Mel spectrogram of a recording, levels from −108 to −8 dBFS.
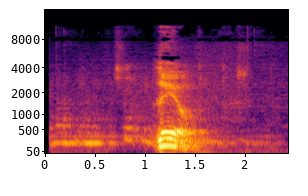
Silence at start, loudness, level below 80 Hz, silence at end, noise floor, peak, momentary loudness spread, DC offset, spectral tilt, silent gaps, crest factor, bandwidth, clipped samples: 0.15 s; -13 LUFS; -50 dBFS; 0.85 s; -47 dBFS; 0 dBFS; 25 LU; under 0.1%; -8 dB/octave; none; 18 dB; 11.5 kHz; under 0.1%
